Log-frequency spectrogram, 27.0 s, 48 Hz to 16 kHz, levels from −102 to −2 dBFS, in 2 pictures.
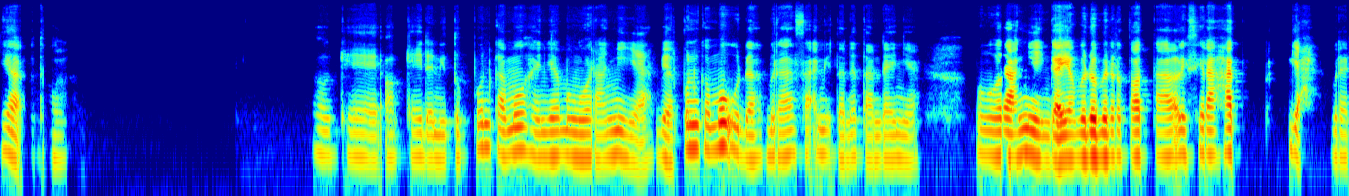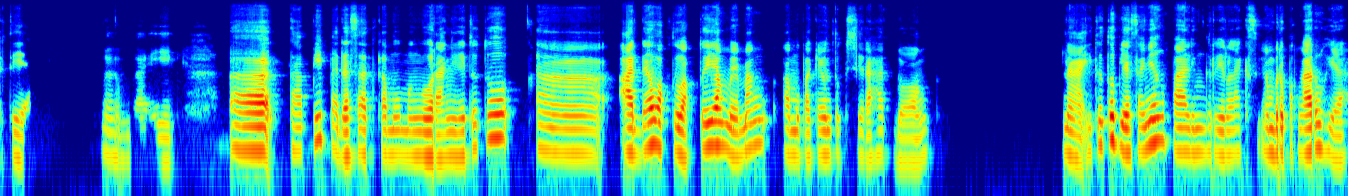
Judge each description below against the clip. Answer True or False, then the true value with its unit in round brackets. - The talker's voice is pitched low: False (165 Hz)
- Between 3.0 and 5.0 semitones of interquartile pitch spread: False (2.4 semitones)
